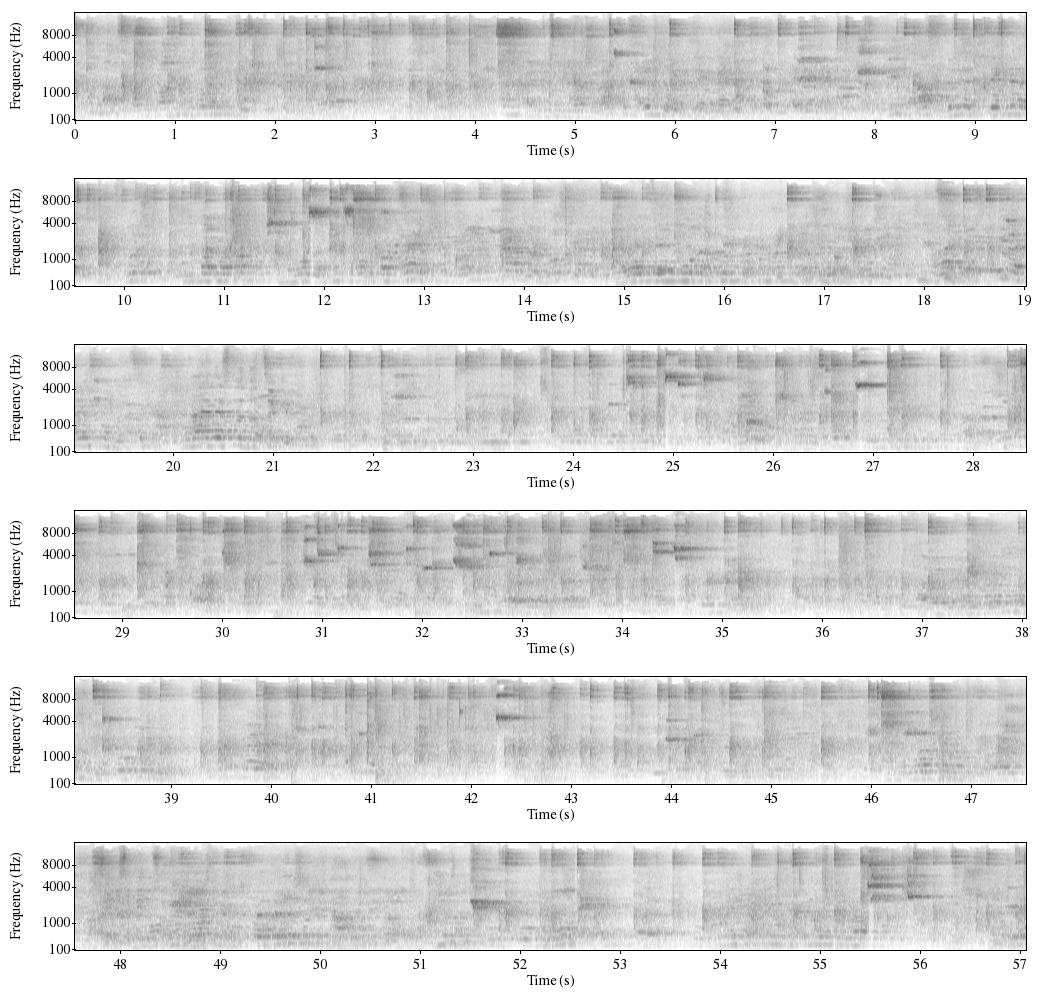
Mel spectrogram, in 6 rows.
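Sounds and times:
table tennis ball clicking and bouncing: 0.0s - 5.0s, 8.8s - 9.9s, 14.4s - 15.6s, 16.6s - 17.6s, 21.4s - 22.2s, 22.8s - 37.6s, 38.2s - 46.8s, 51.0s - 57.0s.

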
